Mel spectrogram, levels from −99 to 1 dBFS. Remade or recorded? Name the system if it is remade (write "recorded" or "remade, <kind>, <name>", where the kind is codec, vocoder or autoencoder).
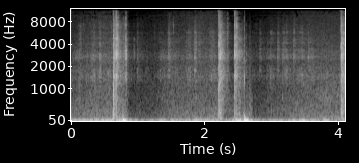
recorded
